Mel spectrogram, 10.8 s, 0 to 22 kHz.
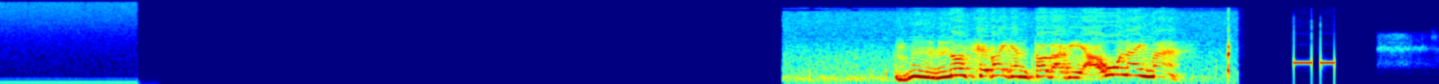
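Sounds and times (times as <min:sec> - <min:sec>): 
faint hiss: 0:00.0 - 0:01.0
speech: 0:06.8 - 0:09.0
mobile phone keypad beeps: 0:09.7 - 0:10.0.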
